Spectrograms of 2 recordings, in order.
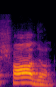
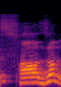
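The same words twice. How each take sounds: First: স্বজন said shɔ-jon with a short rounded first vowel; teacher giving the right form after the wrong one; correct pronunciation. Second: স্বজন said as সাজন, plain sa-jon; teacher voicing the wrong way as a question; wrong pronunciation. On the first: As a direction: say স্বজন as shɔjon, not saajon. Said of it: "এটার উচ্চারণ হচ্ছে স্বজন". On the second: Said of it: "না, এটার উচ্চারণ হচ্ছে স্বজন". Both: Shown as a demonstration.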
